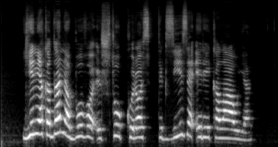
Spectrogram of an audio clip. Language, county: Lithuanian, Šiauliai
